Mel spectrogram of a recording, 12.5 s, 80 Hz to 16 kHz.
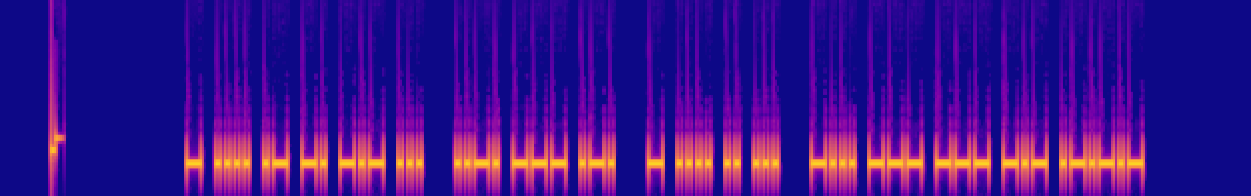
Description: Morse code, heard as a keyed tone, about 25 wpm, 700 Hz. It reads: THANKS FOR THIS BOOK.
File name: practice / 25wpm / Sentences with 2-Word Phrases - 25wpm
